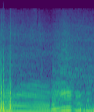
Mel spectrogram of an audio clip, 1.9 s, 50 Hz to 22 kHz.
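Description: Volkswagen Golf 8 GTI engine revving, a loud close rumble with rising and falling pitch and a couple of sharp cracks near the start.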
